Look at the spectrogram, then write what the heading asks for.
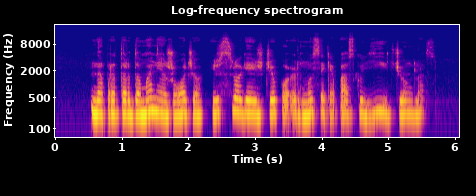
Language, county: Lithuanian, Kaunas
